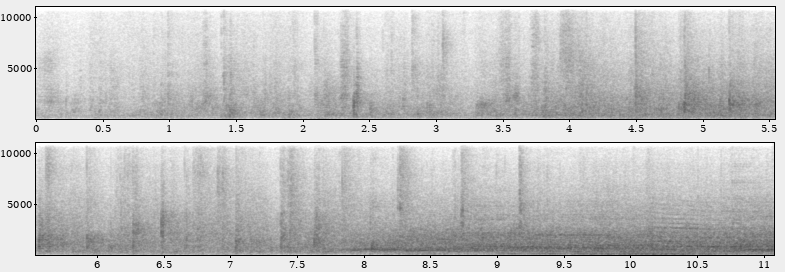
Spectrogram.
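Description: Football boots clatter on a hard floor.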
